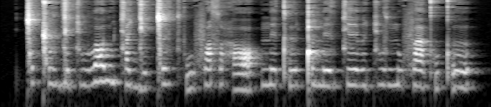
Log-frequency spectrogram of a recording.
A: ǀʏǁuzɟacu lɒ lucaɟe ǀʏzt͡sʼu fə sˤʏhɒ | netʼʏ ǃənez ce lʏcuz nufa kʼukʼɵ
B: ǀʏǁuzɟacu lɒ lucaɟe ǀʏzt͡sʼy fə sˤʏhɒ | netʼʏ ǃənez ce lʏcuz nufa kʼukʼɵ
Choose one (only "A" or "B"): A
